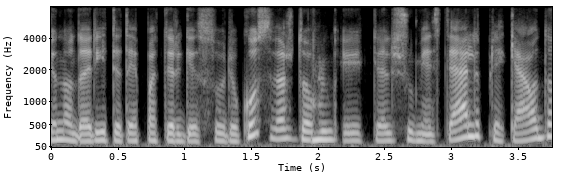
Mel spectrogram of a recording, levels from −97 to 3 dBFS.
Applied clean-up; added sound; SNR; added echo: neural diffusion model UNIVERSE++.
